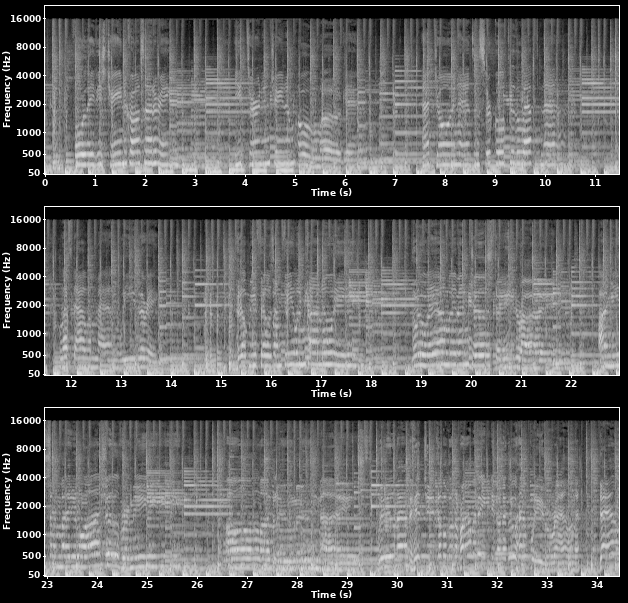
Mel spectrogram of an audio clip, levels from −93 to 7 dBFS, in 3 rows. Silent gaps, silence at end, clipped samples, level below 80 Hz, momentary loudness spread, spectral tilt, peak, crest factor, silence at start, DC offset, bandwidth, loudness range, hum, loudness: none; 0 s; under 0.1%; -20 dBFS; 3 LU; -5 dB/octave; 0 dBFS; 12 dB; 0 s; under 0.1%; 16.5 kHz; 2 LU; none; -13 LUFS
